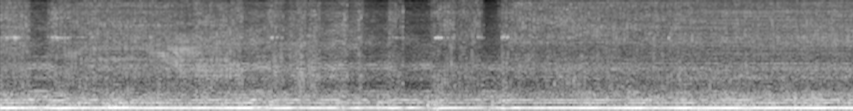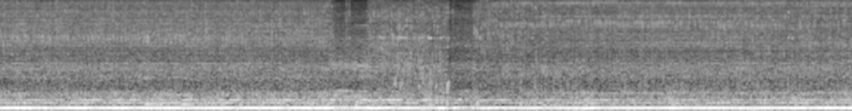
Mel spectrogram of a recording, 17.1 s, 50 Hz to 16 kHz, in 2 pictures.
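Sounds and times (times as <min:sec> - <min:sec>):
heavy machine engine running: 0:00.0 - 0:03.9.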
